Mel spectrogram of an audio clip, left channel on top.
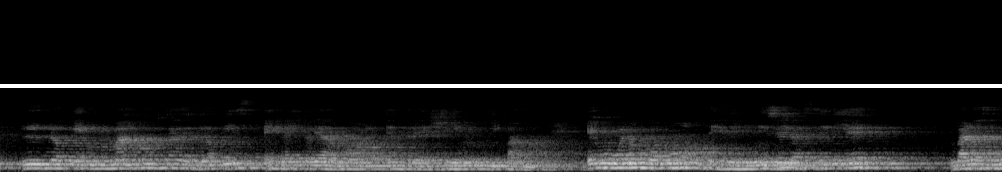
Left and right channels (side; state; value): left; silent; 62 dB below the other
